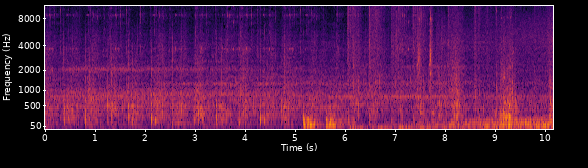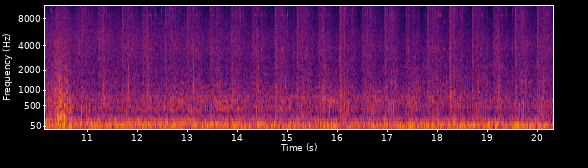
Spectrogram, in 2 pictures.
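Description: Footsteps tread steadily over rough ground.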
